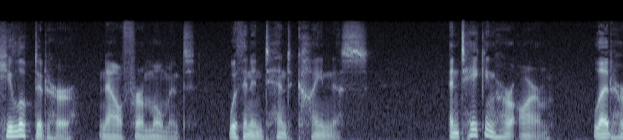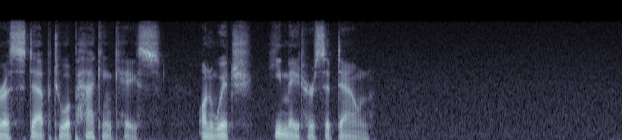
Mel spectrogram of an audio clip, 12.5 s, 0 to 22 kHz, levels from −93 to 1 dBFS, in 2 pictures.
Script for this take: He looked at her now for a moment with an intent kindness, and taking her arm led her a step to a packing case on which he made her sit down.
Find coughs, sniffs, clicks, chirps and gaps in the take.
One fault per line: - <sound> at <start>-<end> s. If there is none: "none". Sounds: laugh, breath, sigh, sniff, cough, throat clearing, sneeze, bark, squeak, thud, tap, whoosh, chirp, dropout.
none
